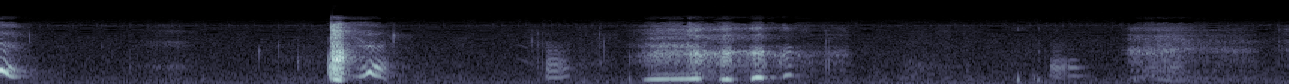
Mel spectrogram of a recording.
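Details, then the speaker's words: Infant sneeze: a sharp, sudden sneeze, then soft vocal sounds and breathy noises; an ordinary sneeze. "your sneeze was funny? You think it's funny? You think it's funny?"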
